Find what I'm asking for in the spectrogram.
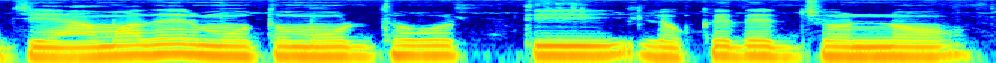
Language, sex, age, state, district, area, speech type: Bengali, male, 18-30, West Bengal, Howrah, urban, spontaneous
